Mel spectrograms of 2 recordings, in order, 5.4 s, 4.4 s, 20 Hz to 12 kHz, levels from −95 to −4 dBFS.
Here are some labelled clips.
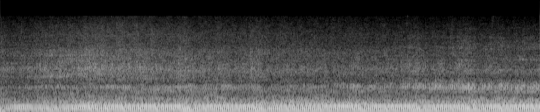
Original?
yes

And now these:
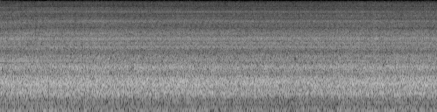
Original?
no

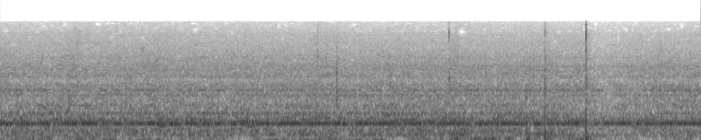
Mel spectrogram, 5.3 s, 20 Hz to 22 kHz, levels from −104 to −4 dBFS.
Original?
yes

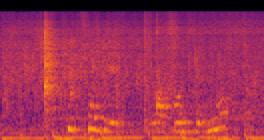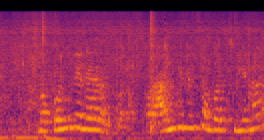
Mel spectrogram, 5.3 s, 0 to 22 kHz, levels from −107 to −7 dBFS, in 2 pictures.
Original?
no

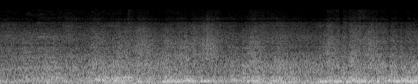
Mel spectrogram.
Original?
yes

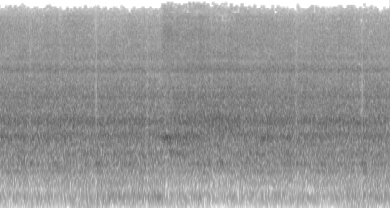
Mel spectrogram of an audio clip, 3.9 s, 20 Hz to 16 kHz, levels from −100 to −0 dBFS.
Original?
no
